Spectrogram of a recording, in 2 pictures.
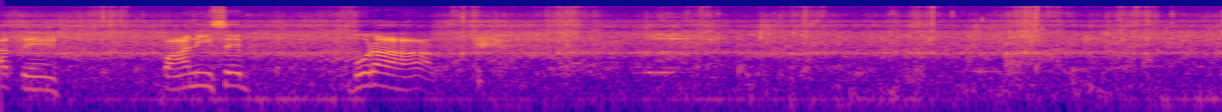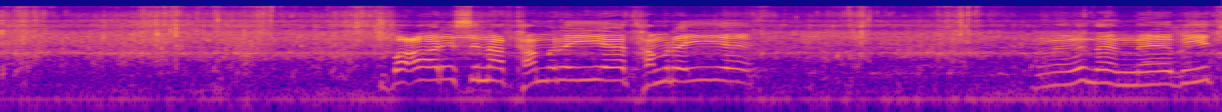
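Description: Feet wade and slosh through shallow water.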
